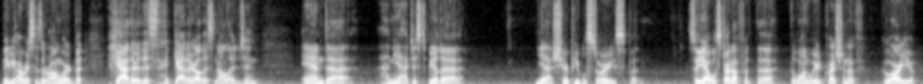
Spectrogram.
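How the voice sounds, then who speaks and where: A man's voice: medium pitch, fairly even intonation, moderate pace, vocal fry. Laid-back rambling podcast host man. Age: 30s. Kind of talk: casual interview chat.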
